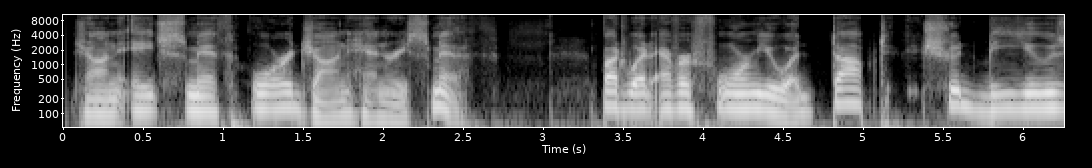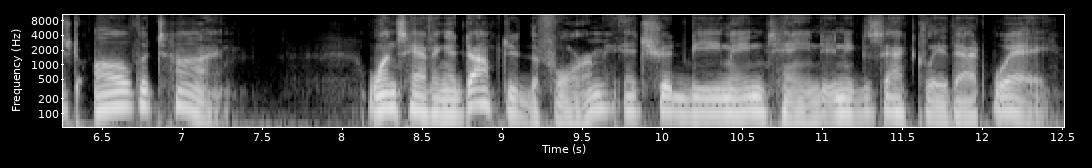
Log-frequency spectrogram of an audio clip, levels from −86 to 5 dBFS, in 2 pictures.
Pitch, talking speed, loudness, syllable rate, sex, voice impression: 110 Hz, 150 wpm, -17 LUFS, 4.0 syllables/s, male, masculine, adult-like, thick, tensed, soft, clear, fluent, cool, intellectual, calm, mature, reassuring, wild, lively, kind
